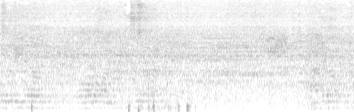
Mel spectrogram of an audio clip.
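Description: Stadium crowd background, a steady murmur of many distant voices, with a few soft low thumps in the middle.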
